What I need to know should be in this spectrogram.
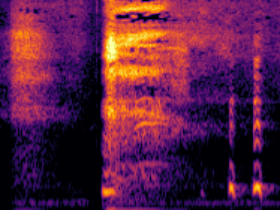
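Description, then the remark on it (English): A new dog, asleep, snores loudly, a breathy wheezing inhale followed by a sharp rattling snort, then a quick series of short nasal snuffles. “If you guys hear any weirdness, it's our brand new dog who's in here sleeping and snoring very loudly.”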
